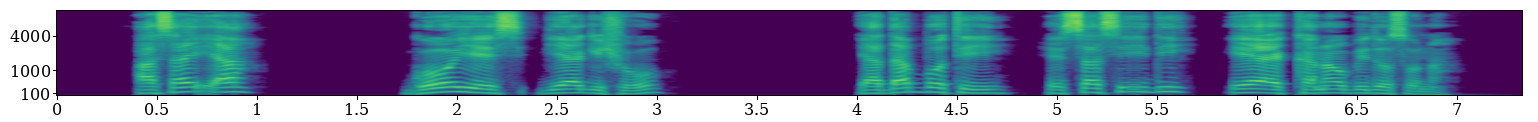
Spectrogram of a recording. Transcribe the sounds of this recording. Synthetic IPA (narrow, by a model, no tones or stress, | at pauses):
ʔɐsɐjʔɐ | ɡo̞ːje̞ːsɡɪjaɡɪʃɔ | ʔjɐd̪ɐbːɔt̪ihɛsːɐsɪʔɪd̪ɪʔɛjaɛkːɐnɐwbɪd̪ɔsɔnɐ̰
